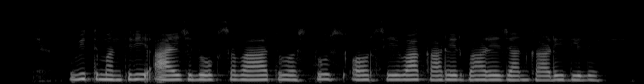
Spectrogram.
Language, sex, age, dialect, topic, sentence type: Magahi, female, 25-30, Northeastern/Surjapuri, banking, statement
